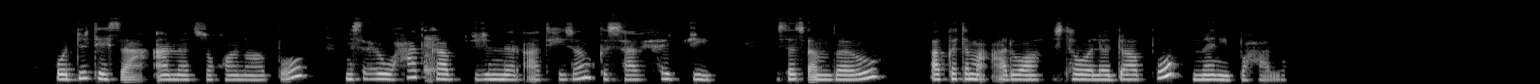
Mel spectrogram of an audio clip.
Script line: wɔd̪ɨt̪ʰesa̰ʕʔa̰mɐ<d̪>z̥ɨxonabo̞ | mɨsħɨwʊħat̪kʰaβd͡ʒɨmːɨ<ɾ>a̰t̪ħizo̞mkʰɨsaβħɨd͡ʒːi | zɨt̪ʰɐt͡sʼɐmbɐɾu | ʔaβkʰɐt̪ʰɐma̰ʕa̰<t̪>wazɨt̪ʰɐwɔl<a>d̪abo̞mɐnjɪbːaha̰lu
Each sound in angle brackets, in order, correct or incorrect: incorrect: t̪, correct, incorrect: d̪, incorrect: ɐ

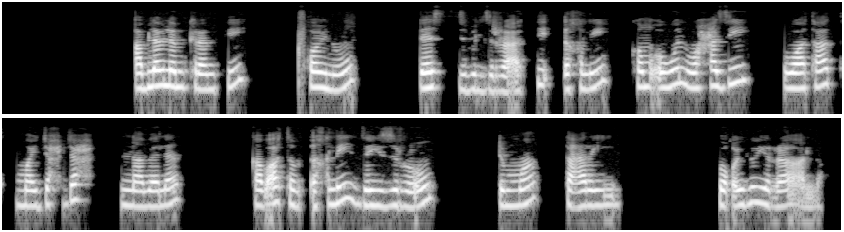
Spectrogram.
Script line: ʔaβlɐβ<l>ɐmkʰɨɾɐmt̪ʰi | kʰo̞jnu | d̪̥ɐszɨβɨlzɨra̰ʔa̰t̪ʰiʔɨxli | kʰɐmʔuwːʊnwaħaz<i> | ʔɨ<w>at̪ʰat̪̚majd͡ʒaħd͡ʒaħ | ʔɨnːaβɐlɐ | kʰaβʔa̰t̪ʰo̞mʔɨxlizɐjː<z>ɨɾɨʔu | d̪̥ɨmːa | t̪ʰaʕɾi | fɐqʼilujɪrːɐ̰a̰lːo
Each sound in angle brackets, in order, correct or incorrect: correct, correct, correct, correct

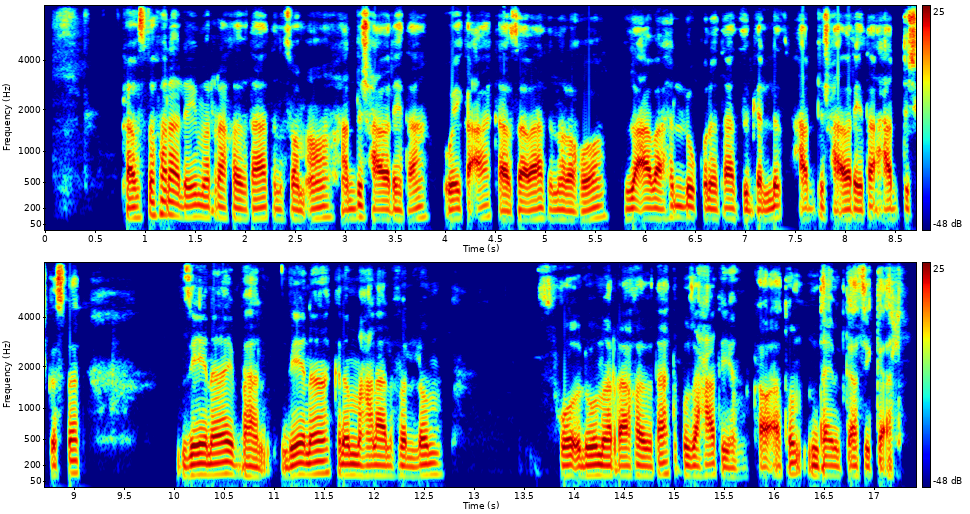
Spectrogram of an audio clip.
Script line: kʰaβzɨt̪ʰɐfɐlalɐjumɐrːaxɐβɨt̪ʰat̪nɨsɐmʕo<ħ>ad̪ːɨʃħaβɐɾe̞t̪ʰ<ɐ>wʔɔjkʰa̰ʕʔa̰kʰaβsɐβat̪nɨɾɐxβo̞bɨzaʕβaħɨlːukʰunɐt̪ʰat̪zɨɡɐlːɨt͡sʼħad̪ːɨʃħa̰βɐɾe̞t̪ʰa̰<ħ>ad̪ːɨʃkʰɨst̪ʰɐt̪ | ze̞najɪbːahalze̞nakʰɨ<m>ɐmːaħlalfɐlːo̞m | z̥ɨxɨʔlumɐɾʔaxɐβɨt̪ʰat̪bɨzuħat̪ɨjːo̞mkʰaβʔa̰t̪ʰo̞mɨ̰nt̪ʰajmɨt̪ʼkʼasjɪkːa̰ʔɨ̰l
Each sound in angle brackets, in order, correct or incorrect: correct, incorrect: a, correct, incorrect: n

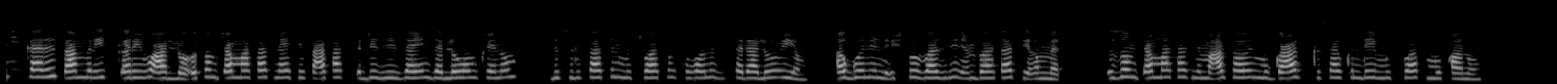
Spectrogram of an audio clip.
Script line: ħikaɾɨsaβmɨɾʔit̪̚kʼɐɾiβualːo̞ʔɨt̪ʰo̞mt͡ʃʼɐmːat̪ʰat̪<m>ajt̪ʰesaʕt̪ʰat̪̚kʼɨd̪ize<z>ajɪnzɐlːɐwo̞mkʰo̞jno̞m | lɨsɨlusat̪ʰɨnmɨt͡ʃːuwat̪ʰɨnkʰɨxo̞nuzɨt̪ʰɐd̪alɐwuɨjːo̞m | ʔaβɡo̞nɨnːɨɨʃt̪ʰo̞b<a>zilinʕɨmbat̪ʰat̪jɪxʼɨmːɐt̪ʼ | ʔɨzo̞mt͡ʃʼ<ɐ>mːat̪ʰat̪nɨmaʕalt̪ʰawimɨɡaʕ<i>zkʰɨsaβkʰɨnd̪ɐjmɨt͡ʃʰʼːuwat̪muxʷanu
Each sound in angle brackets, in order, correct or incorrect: incorrect: n, correct, correct, correct, incorrect: a

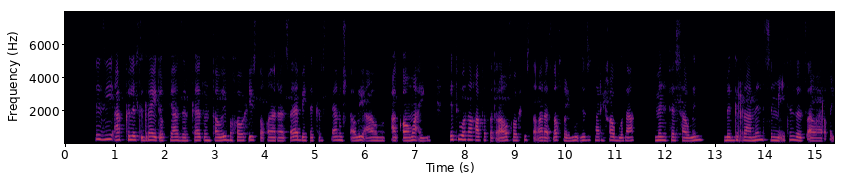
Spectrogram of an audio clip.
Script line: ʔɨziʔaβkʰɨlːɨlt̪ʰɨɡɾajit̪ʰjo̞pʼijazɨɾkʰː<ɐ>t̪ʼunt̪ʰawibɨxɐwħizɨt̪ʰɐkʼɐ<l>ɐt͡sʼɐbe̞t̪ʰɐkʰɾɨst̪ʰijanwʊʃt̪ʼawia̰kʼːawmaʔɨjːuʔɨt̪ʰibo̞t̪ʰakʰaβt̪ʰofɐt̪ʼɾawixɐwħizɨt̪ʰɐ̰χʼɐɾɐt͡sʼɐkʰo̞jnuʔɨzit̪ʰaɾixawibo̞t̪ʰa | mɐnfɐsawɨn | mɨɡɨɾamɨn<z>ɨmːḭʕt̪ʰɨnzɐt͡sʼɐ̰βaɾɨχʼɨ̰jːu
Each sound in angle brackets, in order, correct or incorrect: correct, incorrect: ɾ, incorrect: s

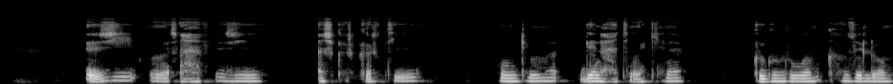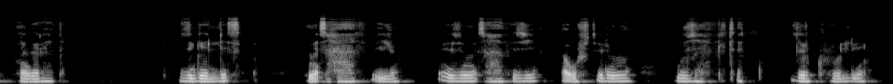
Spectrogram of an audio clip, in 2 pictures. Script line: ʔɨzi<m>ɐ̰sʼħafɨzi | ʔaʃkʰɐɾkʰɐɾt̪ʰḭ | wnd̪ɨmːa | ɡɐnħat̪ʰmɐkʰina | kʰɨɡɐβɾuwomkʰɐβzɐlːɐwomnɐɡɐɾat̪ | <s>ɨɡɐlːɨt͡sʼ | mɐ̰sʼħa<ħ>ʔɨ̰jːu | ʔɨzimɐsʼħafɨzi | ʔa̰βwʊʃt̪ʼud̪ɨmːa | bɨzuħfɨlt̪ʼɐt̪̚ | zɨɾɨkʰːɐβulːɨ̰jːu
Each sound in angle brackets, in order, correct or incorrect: correct, incorrect: z, incorrect: f

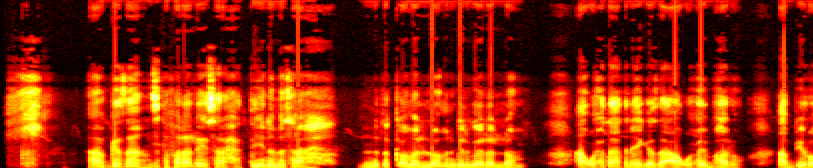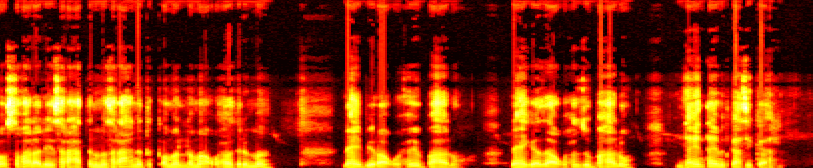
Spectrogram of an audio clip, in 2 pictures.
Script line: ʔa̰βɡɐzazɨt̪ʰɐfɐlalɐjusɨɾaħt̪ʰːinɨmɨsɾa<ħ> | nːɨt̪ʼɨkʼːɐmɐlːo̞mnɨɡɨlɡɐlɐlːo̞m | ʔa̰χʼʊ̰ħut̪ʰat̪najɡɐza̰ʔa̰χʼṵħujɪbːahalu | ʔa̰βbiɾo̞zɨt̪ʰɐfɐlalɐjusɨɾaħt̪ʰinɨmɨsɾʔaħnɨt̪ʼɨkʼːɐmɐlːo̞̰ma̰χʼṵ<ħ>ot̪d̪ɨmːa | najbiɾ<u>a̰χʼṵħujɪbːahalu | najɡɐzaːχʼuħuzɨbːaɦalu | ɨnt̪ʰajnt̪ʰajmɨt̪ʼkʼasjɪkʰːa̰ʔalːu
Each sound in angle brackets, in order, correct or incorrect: correct, correct, incorrect: o

